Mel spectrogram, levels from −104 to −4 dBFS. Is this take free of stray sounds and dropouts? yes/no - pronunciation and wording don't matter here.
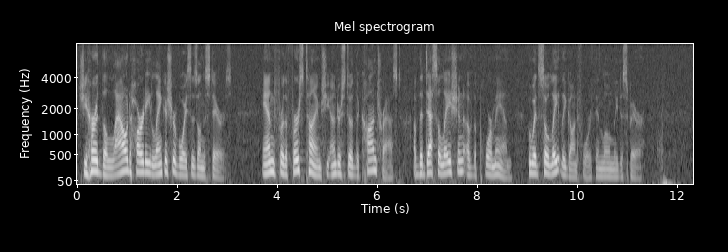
no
